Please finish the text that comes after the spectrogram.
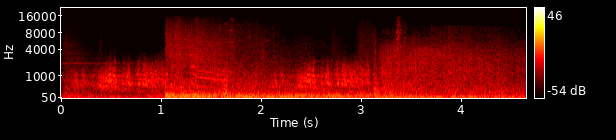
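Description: Heavy artillery fire and explosions roll in as a dense, continuous rumble that swells sharply after a moment and stays loud, with layered booms and blasts blending together.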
